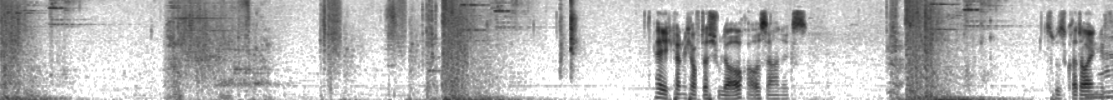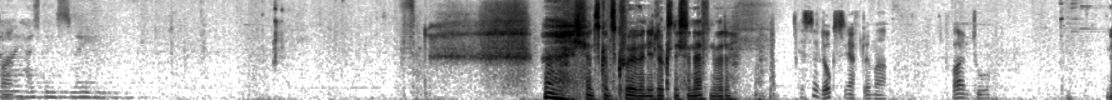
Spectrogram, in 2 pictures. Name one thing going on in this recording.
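Spell effects whoosh and crackle in a video game fight.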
